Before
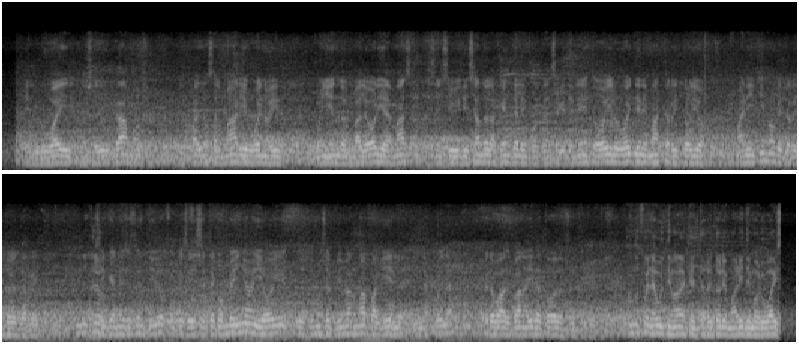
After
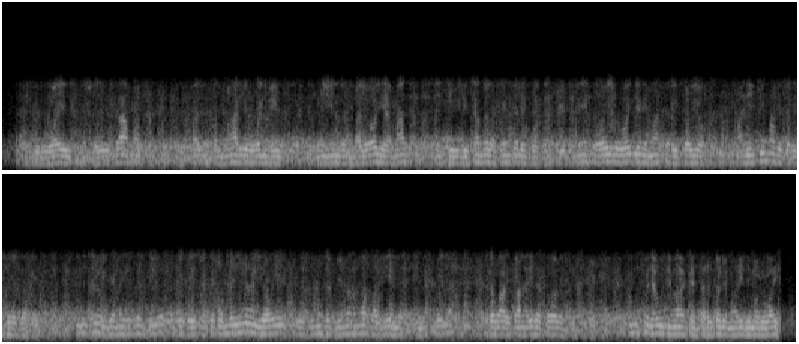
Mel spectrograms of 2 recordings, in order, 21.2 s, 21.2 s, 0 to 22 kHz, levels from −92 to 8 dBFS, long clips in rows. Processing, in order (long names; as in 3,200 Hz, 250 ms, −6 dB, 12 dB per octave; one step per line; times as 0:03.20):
rotating-speaker cabinet horn 6 Hz
level −4.5 dB
AMR narrowband 7.4 kbit/s 8,000 Hz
